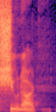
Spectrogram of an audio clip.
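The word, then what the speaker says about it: Chouinard: Oh, by the way, his drummer, I guess, is pronounced Schoonard. Bobby Schoonard.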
